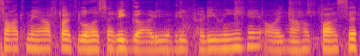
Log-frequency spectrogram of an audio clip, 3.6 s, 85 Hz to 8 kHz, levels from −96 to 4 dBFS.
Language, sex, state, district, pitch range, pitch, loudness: Hindi, male, Madhya Pradesh, Katni, 150-165 Hz, 155 Hz, -19 LUFS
